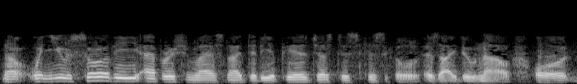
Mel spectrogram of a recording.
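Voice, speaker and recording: A calm, probing ghost investigator. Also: male voice, lowish voice, normal speed. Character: calm male parasensory investigator, adult. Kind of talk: 1970s radio drama acting. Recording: thin phone-like old radio broadcast with faint hiss.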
